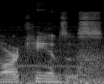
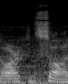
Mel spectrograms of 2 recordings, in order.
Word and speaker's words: Arkansas: And you know that some legislator out there got annoyed because people go around joking, saying Arkansas. And they're like, stop, you know the name's Arkansas, Dave.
